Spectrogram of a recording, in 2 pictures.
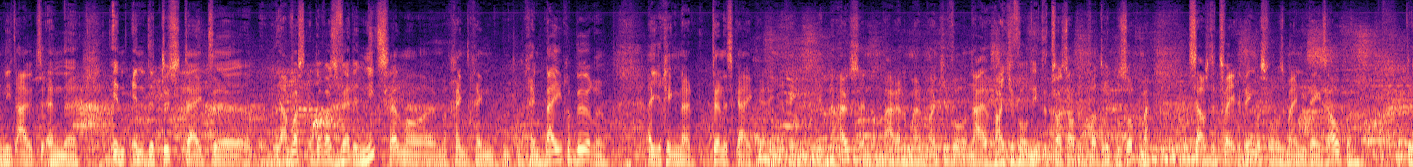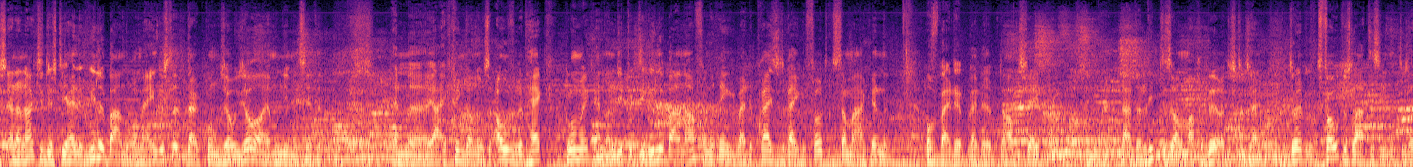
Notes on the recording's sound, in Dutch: ALLsportsradio doet deze week dagelijks live-verslag vanaf het ABN AMRO Open.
